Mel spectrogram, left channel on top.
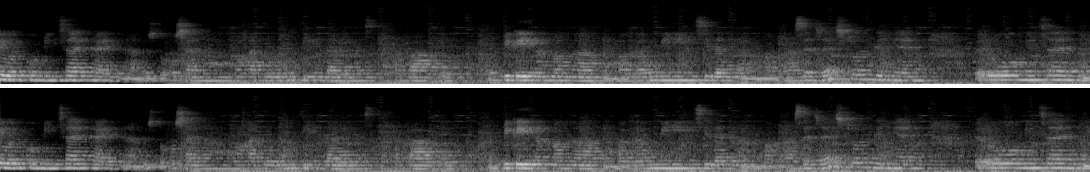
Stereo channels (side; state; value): both; normal; correlation 0.65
